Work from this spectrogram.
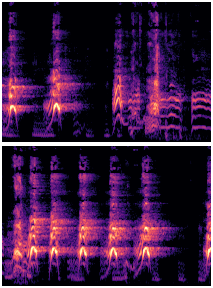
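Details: Miniature Australian Shepherd pet barking and talking: sharp barks mixed with wavering, yodel-like whines and grumbling vocal sounds in the middle, then a steady run of loud barks about twice a second.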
